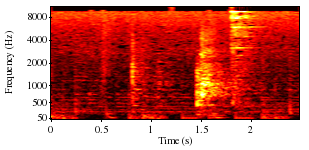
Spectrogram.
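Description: Aloe vera mixture being transferred into a glass jar, giving a few clinks and knocks of glass and utensil at close range with short scraping contacts, no voices.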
